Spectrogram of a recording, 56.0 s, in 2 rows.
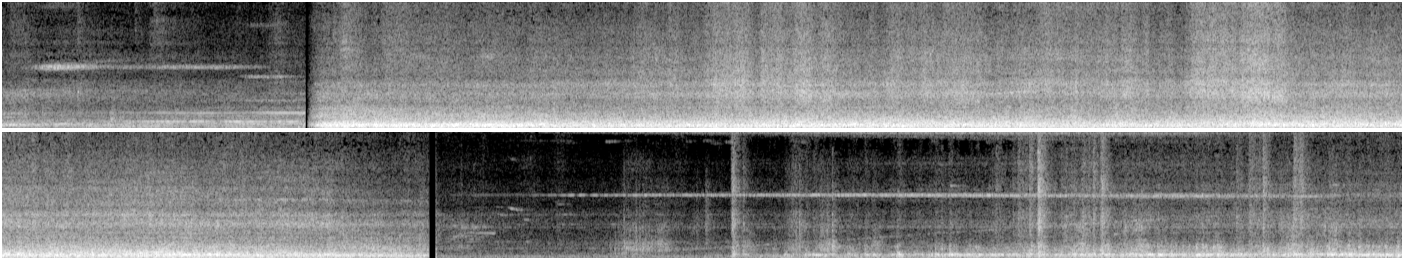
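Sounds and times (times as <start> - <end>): freight train rolling past: 37.7 - 56.0.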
